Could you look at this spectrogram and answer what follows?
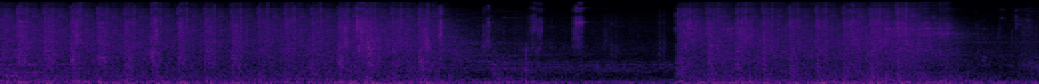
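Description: Sustained rapid gunfire from Lara's weapons in Tomb Raider Anniversary's Atlantis level, a dense continuous burst of loud shots running steadily for several seconds with no talk.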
